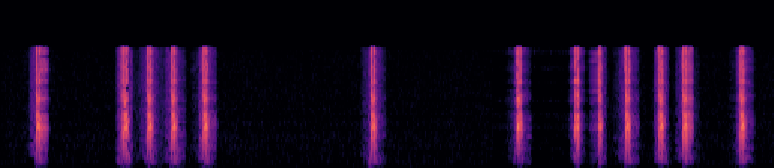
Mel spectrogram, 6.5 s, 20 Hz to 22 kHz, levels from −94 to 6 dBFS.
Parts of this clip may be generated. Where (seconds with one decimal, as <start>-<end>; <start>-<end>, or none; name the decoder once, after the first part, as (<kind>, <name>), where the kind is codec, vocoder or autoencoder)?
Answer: 4.1-5.0 (codec, SNAC)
